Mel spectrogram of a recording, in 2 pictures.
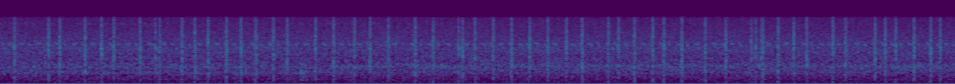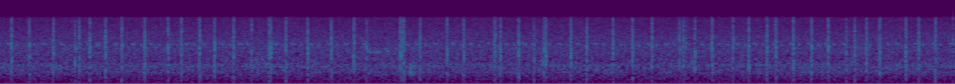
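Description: Steady hiss from a low-quality camera microphone, with faint scattered ticks and no distinct sound standing out.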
